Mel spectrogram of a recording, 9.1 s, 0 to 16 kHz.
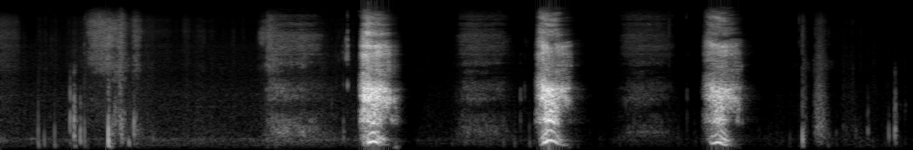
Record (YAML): exhalation_length: 9.1 s
exhalation_amplitude: 32768
exhalation_signal_mean_std_ratio: 0.23
survey_phase: alpha (2021-03-01 to 2021-08-12)
age: 45-64
gender: Female
wearing_mask: 'No'
symptom_none: true
smoker_status: Ex-smoker
respiratory_condition_asthma: false
respiratory_condition_other: false
recruitment_source: REACT
submission_delay: 1 day
covid_test_result: Negative
covid_test_method: RT-qPCR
